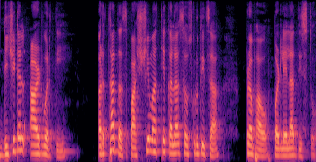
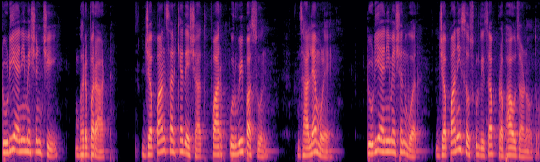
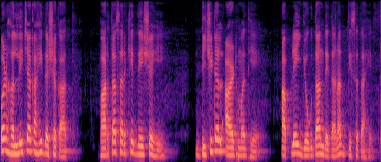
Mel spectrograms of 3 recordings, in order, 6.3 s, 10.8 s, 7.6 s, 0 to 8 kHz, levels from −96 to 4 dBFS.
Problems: none marked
